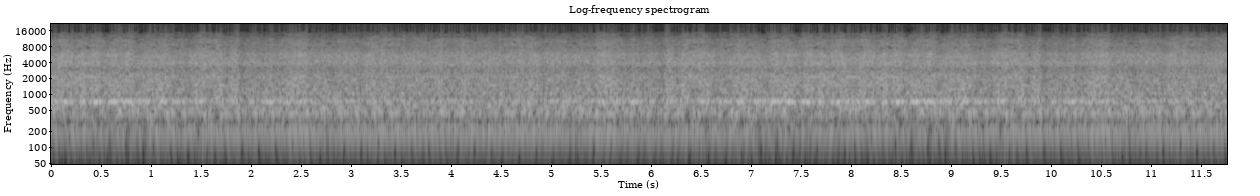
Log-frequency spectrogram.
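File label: exhaust idle; AOS F1 2022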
